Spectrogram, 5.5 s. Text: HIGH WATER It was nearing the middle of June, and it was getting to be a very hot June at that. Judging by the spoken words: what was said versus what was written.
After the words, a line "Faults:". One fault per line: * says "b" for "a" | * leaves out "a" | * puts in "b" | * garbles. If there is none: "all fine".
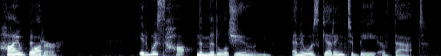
HIGH WATER It was hot the middle June, and it was getting to be a at that.
Faults:
* says "hot" for "nearing"
* leaves out "of"
* leaves out "very hot June"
